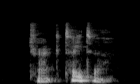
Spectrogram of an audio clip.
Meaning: 1. In medieval commerce, the person who handles or transports merchandise on behalf of an investor; an entrepreneur 2. A person who writes tracts 3. A Tractarian
- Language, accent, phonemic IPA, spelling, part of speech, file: English, Southern England, /tɹækˈteɪ.tə/, tractator, noun, LL-Q1860 (eng)-tractator.wav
